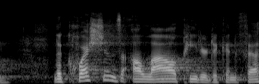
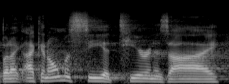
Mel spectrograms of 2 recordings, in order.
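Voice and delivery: ordinary talk

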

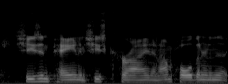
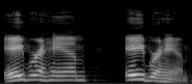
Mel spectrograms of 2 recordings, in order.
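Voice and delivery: loud, high call of the name; angel calling; 10 semitones higher, 15 dB louder than usual. Acted. Angel of the Lord calling Abraham to stop, loud. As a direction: call out from heaven, urgent. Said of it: "called to him from heaven and said".

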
